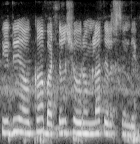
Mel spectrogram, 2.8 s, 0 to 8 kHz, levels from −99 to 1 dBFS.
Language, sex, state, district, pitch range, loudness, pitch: Telugu, female, Andhra Pradesh, Manyam, 225-245 Hz, -15 LUFS, 235 Hz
